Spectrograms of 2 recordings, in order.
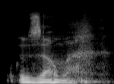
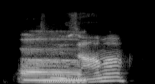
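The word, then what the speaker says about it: Uzomah: How do you say his last name? – Uzoma. – Uzama? This is like a P. Ryan thing with you. Like every announcer calls him Uzama. You're Uzoma.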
